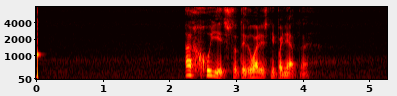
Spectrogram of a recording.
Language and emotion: Russian, positive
